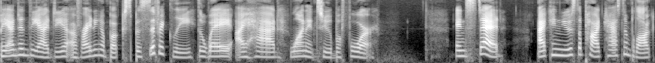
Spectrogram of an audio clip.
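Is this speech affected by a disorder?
Yes: cleft palate with Pierre Robin, Pierre Robin sequence, no cleft lip; childhood sound substitutions from open palate, speech therapy through 4th-5th grade, normal since surgery near twelve.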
